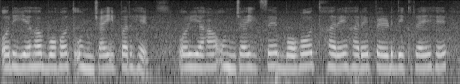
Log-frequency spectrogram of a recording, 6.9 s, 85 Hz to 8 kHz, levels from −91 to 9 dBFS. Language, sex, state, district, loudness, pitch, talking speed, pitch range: Hindi, female, Uttar Pradesh, Lalitpur, -16 LUFS, 210 Hz, 140 wpm, 210-215 Hz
